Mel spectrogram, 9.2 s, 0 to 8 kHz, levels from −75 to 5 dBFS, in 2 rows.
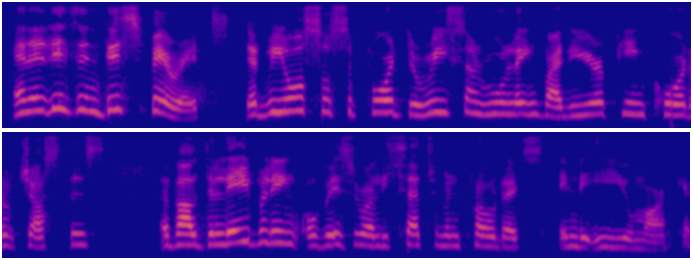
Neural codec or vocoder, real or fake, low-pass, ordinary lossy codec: codec, 24 kHz, 6 kbps, HILCodec; fake; 7.2 kHz; none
